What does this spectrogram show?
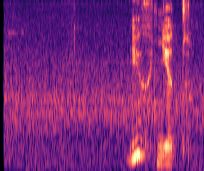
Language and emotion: Russian, neutral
